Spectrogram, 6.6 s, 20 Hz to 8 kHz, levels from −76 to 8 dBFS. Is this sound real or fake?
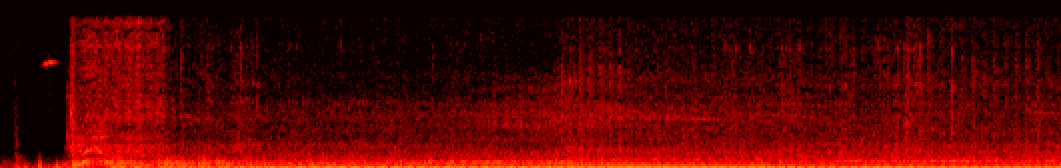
real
